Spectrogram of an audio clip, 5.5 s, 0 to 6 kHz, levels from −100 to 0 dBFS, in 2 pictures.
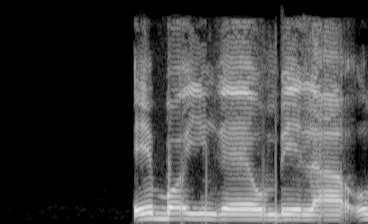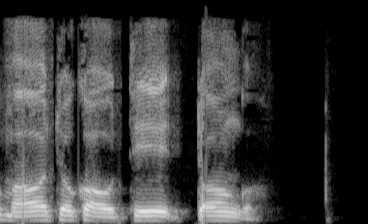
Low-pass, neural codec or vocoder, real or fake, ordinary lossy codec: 5.4 kHz; none; real; AAC, 32 kbps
